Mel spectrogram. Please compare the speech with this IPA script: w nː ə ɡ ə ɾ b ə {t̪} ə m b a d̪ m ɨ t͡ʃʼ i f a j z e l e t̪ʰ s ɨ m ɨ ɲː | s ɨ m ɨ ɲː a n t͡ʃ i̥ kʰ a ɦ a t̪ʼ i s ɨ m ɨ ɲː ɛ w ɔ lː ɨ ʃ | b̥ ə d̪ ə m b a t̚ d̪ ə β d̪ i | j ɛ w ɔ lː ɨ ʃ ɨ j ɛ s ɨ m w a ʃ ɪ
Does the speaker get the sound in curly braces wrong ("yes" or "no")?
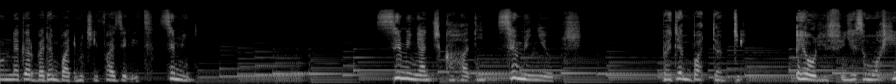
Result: yes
